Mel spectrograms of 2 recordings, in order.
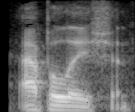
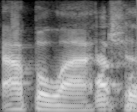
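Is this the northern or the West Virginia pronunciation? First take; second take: northern; West Virginia. First: It is pronounced the northern way. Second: It is pronounced the West Virginia way. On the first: "I'm going to say it the northern Norway" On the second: "they say like Appalachian"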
